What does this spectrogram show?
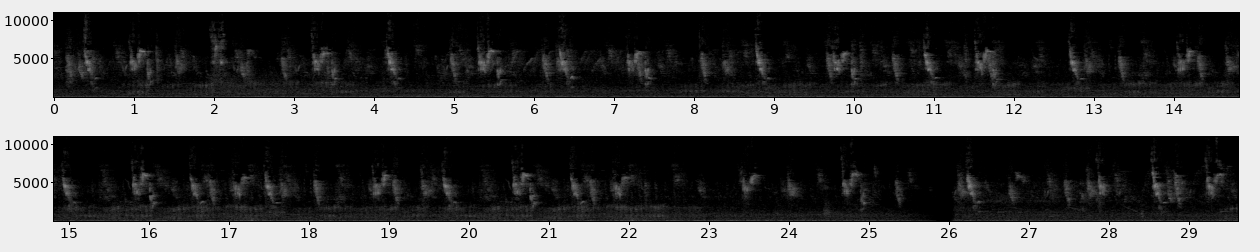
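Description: A small bird chirping over and over, about two short high chirps a second, with a brief cut-out near the end.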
